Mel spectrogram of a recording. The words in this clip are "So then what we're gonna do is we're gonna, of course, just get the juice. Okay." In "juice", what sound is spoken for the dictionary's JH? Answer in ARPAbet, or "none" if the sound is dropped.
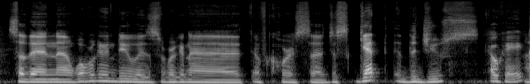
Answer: JH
